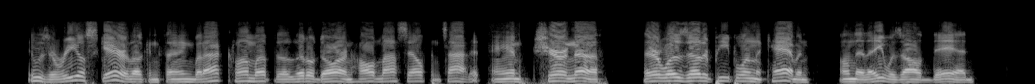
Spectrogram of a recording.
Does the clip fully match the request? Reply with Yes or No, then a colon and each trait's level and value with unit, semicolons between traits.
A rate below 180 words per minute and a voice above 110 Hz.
No: fast, 205 wpm; low, 135 Hz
